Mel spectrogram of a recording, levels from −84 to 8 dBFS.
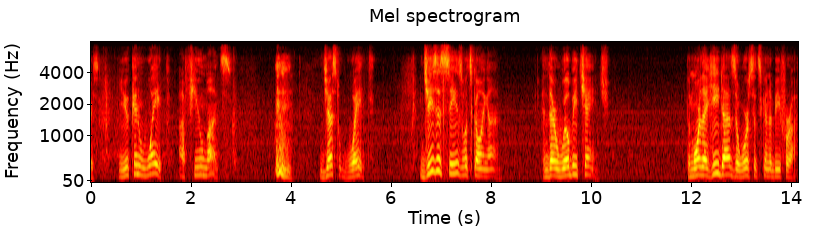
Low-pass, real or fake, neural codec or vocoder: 7.2 kHz; real; none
